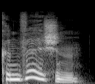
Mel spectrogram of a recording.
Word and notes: conversion: British English

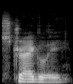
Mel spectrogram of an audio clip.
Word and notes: straggly: American English

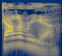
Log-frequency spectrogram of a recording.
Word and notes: galleria: American English

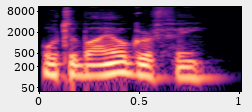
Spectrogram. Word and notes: autobiography: British English

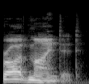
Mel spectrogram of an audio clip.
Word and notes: broad-minded: American English

